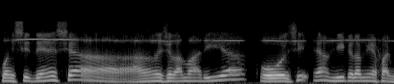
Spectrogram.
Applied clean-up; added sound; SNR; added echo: neural diffusion model UNIVERSE++.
